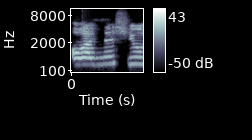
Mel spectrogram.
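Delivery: high, fake crocodile-tear sobbing voice. Imitating someone acting like they miss a person: mock crying. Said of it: "crying crocodile tears".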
